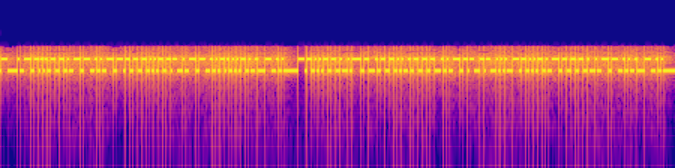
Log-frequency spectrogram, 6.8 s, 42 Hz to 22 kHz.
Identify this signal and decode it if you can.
RTTY, about 45.45 baud. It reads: MARIANA ISLANDS, SPECIFICALLY SAIPAN,
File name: fsk850 / battleshipnj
